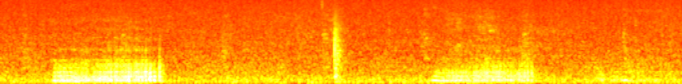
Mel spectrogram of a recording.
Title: My brother snoring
